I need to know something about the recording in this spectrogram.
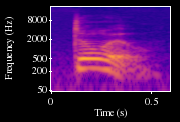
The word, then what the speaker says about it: Doyle: Doyle secretary and Godfather Doyle doy rhymes with boil what you put a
